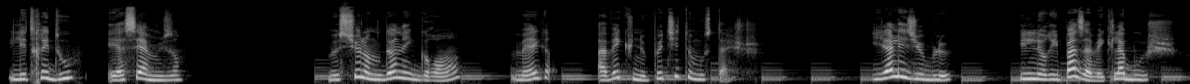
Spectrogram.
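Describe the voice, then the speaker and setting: A woman's voice: a little high, darkish tone. A woman reading a children's story aloud for language learners, telling it expressively in the voice of a twelve-year-old boy. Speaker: reader.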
